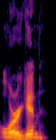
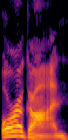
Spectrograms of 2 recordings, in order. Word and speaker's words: Oregon: Uh Oregon? You sound like a native. And how do you say it? The way we mostly say it in the Midwest is Oregon.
